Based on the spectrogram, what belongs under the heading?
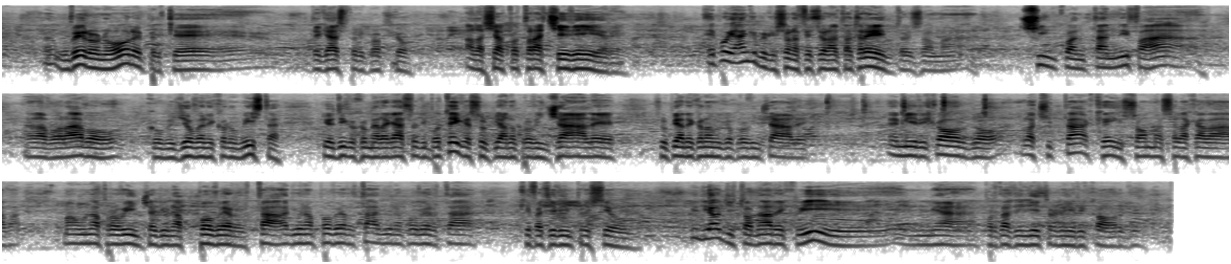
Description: Stamani la cerimonia nell'ambito della Giornata dell'Autonomia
